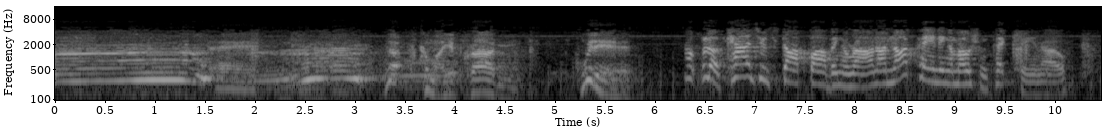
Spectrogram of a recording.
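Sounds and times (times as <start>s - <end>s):
cows mooing: 0.0s - 4.1s
speech: 3.9s - 10.4s.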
